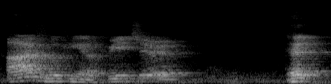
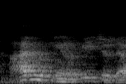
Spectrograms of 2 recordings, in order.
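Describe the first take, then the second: First: The word 'that' is said fully and clearly. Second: The word 'that' is said lightly, barely heard. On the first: The speaker calls it wrong. "이렇게 하지 말고" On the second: The speaker calls it right. "that을 살짝 어, 있는 듯 없는 듯"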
